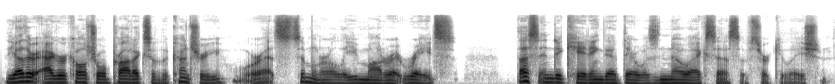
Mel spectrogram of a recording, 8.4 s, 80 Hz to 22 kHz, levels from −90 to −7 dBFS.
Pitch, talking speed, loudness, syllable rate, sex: 125 Hz, 150 wpm, -19 LUFS, 5.9 syllables/s, male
